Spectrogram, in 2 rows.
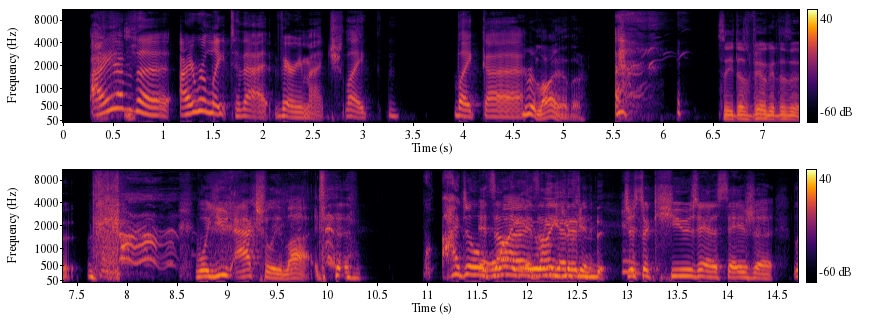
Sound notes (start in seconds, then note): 5.5 laughs; 7.6 laughs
